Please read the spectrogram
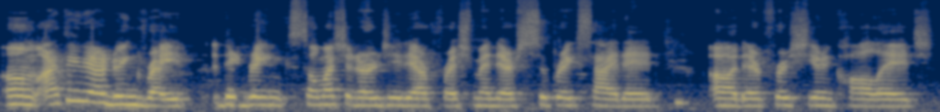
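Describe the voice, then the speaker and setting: A woman's voice: mid-range voice, steady tone, normal speed, fairly bright tone. A young woman with a Czech accent, a basketball player guesting on a podcast, giving short, plain answers. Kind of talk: casual interview chat.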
